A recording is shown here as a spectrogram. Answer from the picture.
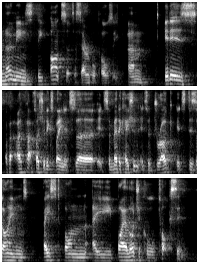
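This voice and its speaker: A man speaks with a London accent in a dark, mellow tone. His voice is somewhat breathy, with ordinary pitch variation. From London, England. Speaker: pediatric orthopedic surgeon. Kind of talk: professional talk show interview.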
